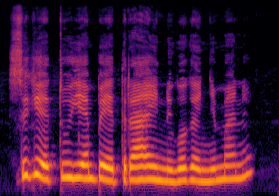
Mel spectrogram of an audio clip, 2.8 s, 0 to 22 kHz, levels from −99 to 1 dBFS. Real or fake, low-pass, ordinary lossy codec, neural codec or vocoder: fake; 19.8 kHz; none; vocoder, 44.1 kHz, 128 mel bands every 512 samples, BigVGAN v2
